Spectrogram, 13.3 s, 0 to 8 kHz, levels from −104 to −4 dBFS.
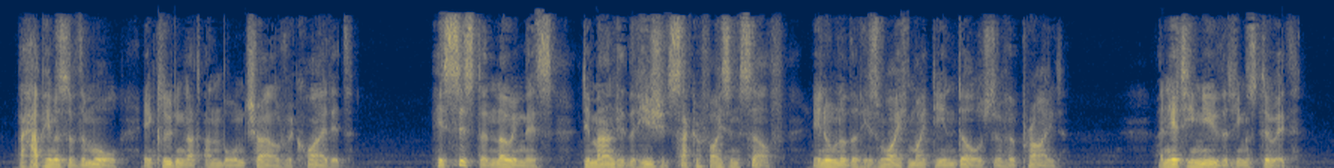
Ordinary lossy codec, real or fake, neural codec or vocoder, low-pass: AAC, 32 kbps; fake; codec, 24 kHz, 0.9 kbps, WavTokenizer, medium speech release version 1; 7.2 kHz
